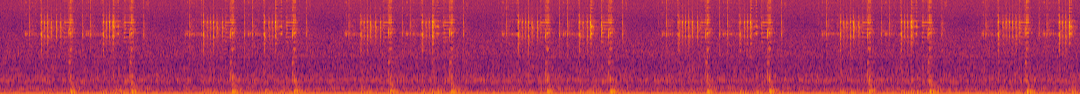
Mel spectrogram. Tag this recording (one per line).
ambient
effect
field-recording
sample
sound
